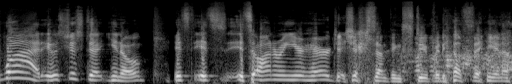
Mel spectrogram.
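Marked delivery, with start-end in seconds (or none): 0.0-3.5 put-on teen son protesting. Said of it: "and he goes".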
